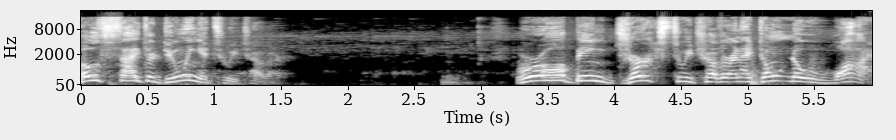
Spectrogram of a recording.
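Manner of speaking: frustrated, worked-up, agitated outburst. Speaker commenting on a sad trend, getting worked up. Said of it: "I'm getting kind of worked up here".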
